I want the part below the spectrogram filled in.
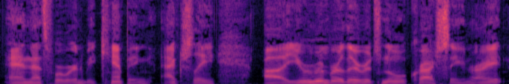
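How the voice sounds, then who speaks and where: A man's voice: lowish voice, fairly quick, dry recording. A man co-hosting a podcast in casual, joking chat. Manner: joking, does silly voices. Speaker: podcast co-host.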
